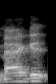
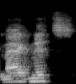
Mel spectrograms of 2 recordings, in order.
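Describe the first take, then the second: First: It is said with a hard g, no n. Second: It is said with an n sound, like magnets. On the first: The speaker calls it right. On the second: The speaker calls it wrong.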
